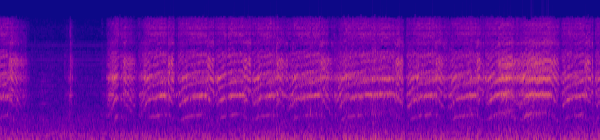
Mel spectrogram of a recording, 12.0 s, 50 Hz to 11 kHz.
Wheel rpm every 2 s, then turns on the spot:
20, 120, 110, 110, 120, 130.
none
